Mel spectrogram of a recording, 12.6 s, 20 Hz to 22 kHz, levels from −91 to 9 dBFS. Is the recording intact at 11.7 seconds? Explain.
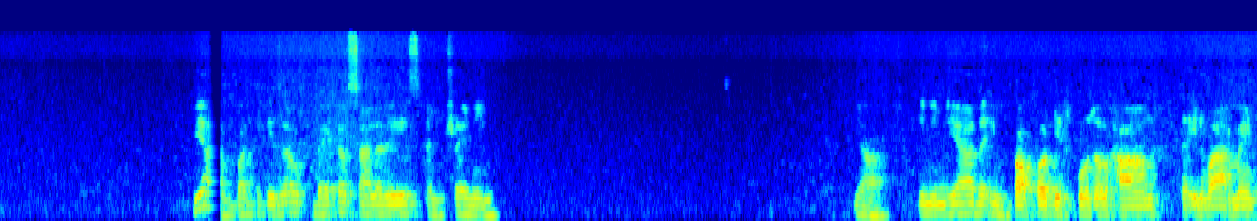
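No. From 10.16 s to the end, the input likely switched to a poorer device: the sound turns duller, shifts level by about 5 dB, and has no gap at the change. Throughout, including this moment, noise suppressor artifacts are present: background noise is pulled down by about 17 dB frame by frame, so it sinks between phrases.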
